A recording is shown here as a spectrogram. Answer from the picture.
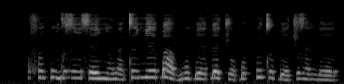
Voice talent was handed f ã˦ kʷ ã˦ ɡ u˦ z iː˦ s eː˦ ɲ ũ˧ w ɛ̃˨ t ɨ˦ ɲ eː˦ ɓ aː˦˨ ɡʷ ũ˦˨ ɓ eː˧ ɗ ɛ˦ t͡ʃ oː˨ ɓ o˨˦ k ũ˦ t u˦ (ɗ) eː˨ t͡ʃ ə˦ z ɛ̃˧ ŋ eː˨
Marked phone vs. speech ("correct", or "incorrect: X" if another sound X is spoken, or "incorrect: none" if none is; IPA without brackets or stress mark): incorrect: ɓ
